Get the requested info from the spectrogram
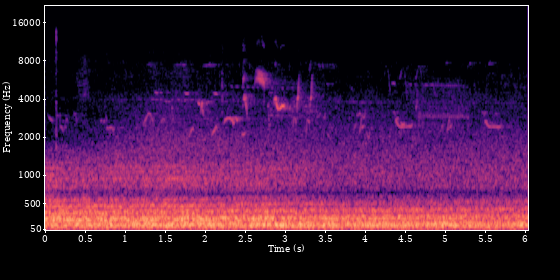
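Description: Birds chirping, a cluster of short calls in the first half and then about one a second, over a loud steady low rumble.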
